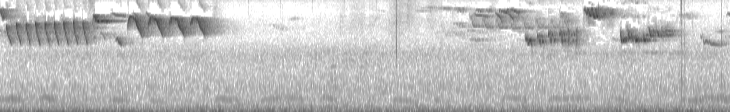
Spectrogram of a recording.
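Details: Eurasian robin singing in Regent's Park, London: short, very high phrases of fast trills and wavering warbles, separated by pauses, each phrase different. A soft, low repeated hum or coo runs underneath.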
